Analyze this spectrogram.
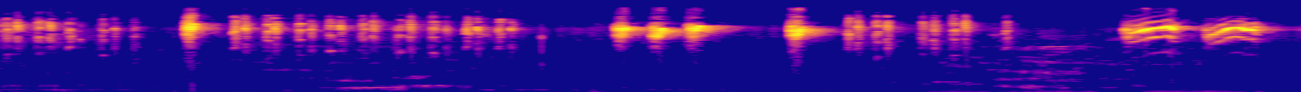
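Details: Female sunbird singing for a songbird tutor recording: dense chattering of sharp high chirps and short trills, pausing briefly, then finishing with two wavering, slurred whistles.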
